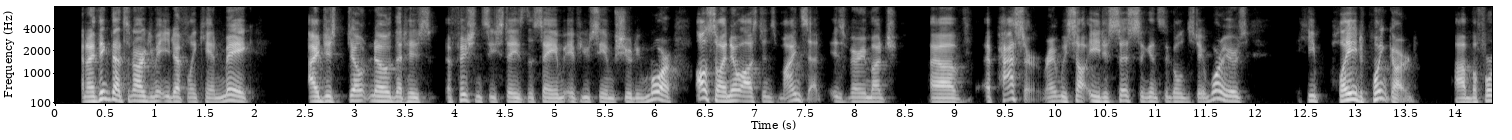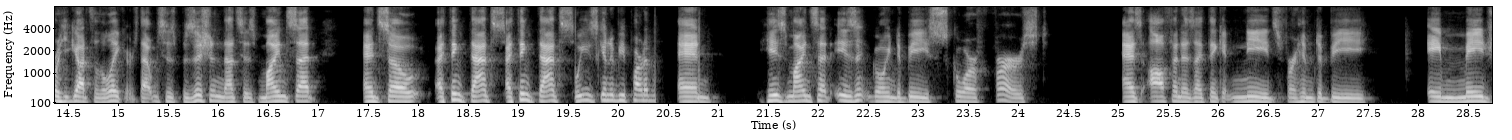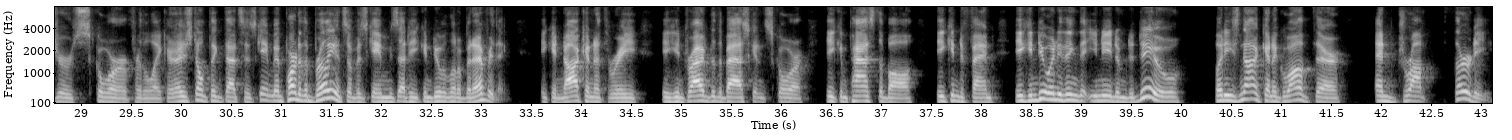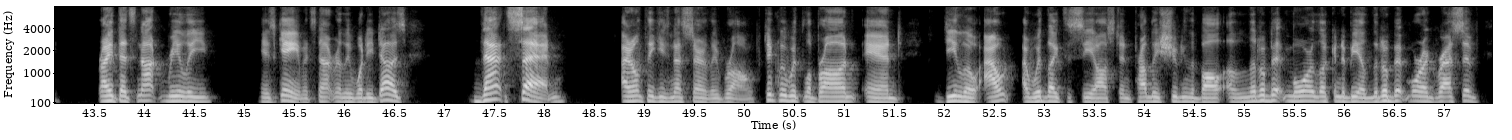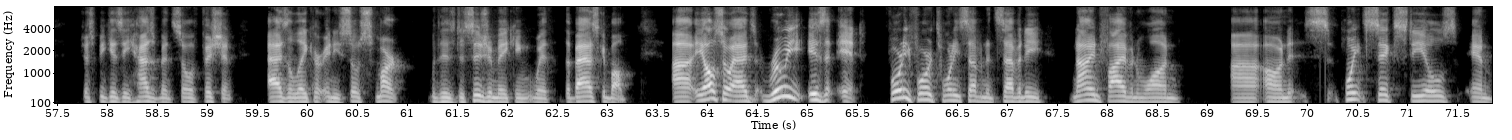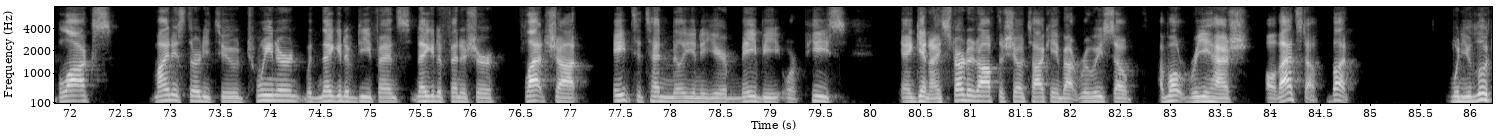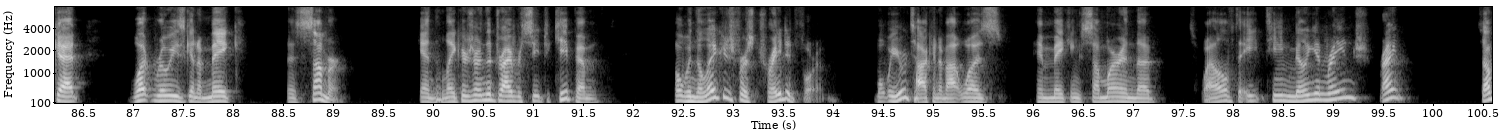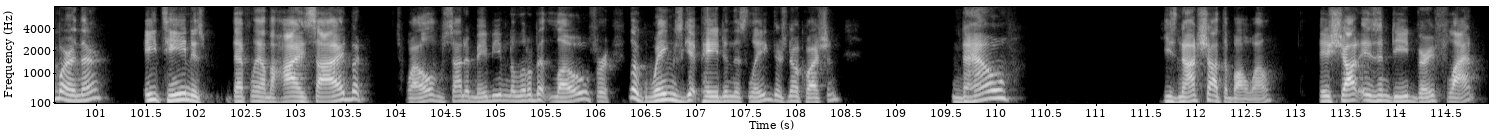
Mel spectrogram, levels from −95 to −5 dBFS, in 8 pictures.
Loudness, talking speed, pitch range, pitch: -24 LUFS, 205 wpm, 125-155 Hz, 140 Hz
